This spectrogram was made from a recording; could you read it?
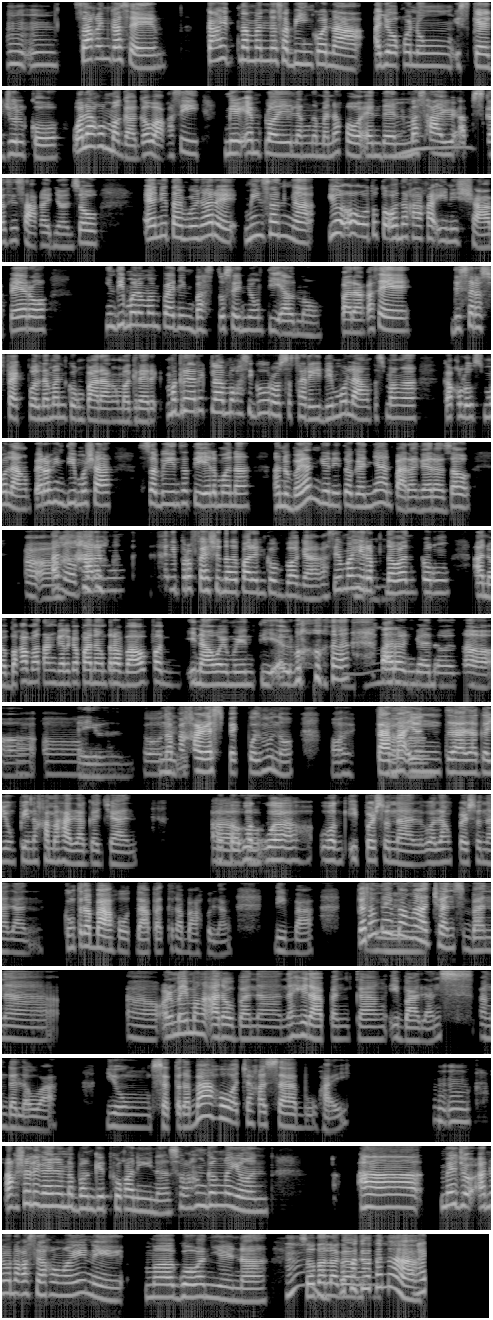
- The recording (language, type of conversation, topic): Filipino, podcast, Paano mo binabalanse ang trabaho at buhay mo?
- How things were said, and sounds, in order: lip smack; "tapos" said as "tas"; chuckle; laughing while speaking: "mo ha"; laugh; other background noise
